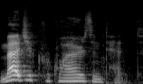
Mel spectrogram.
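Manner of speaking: put-on female character voice. Voicing the other of two characters in the story, in a female voice. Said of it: "speaks in a uh, in a female voice".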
